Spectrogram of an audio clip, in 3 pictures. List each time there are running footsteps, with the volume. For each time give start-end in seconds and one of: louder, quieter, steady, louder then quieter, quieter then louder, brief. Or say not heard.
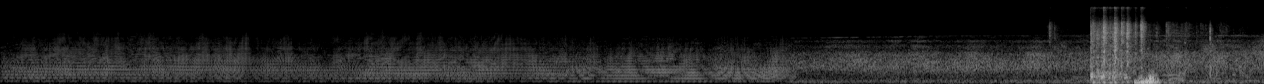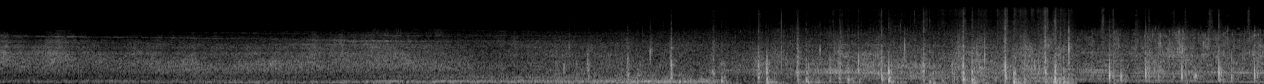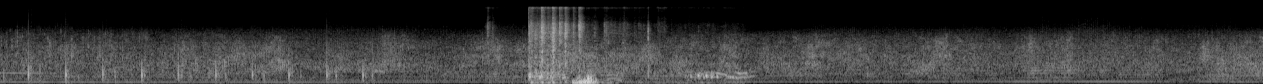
18.1-29.1 louder then quieter.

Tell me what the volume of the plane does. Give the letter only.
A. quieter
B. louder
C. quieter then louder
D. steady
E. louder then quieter
B.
